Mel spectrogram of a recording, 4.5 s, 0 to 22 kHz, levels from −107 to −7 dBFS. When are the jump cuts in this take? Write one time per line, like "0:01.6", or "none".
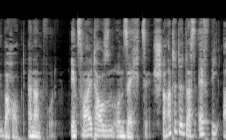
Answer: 0:01.5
